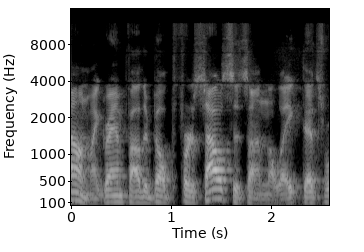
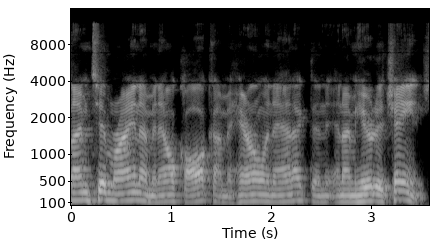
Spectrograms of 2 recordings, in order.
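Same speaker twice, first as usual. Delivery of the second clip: plain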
